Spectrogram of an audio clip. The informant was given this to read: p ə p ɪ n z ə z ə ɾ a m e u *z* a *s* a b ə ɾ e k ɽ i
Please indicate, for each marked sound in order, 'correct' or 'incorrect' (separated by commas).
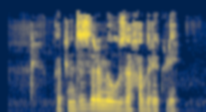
correct, incorrect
